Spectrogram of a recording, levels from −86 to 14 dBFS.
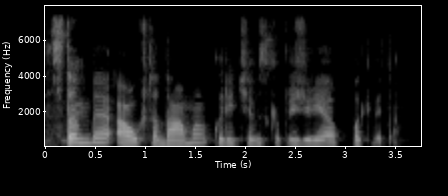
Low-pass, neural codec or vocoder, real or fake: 7.2 kHz; none; real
